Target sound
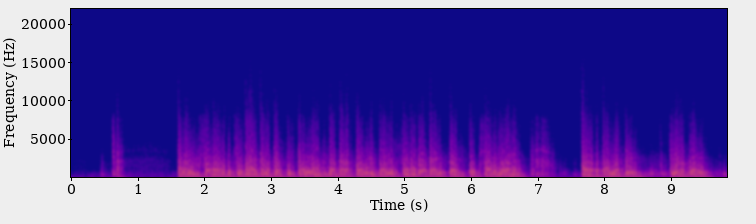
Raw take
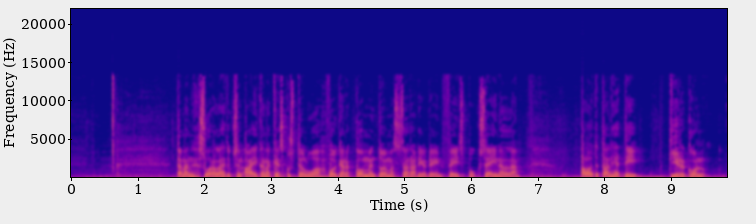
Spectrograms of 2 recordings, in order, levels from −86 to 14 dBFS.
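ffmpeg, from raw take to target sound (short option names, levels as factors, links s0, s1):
-af "agate=range=0.1:threshold=0.00891:ratio=16:detection=peak,highpass=f=120:w=0.5412,highpass=f=120:w=1.3066,equalizer=f=200:t=q:w=4:g=-4,equalizer=f=310:t=q:w=4:g=6,equalizer=f=470:t=q:w=4:g=6,equalizer=f=710:t=q:w=4:g=-4,equalizer=f=1000:t=q:w=4:g=-7,lowpass=f=2100:w=0.5412,lowpass=f=2100:w=1.3066,acompressor=threshold=0.0355:ratio=12,aresample=16000,aeval=exprs='abs(val(0))':c=same,aresample=44100,afreqshift=61,aecho=1:1:21|65:0.473|0.282,asoftclip=type=tanh:threshold=0.0106,lowshelf=f=250:t=q:w=3:g=-12,aeval=exprs='val(0)+0.000158*(sin(2*PI*60*n/s)+sin(2*PI*2*60*n/s)/2+sin(2*PI*3*60*n/s)/3+sin(2*PI*4*60*n/s)/4+sin(2*PI*5*60*n/s)/5)':c=same,volume=2.11"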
